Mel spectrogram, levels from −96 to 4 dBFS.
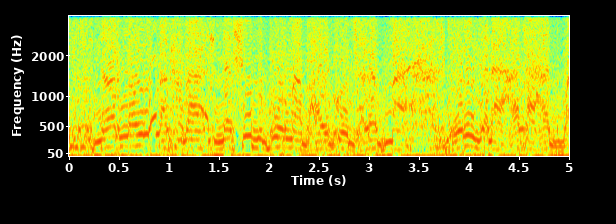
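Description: Companded audio read as linear runs from the very start to the end of this speech. The A-law bytes are being played back as plain 8-bit linear samples without expansion, so every sign change throws the output across roughly half its range and soft passages come out as large as loud ones. The result is harsh, buzzy distortion at very high level, with heavy noise in the pauses, all sitting inside the 4 kHz telephone band of the 8,000-sample-per-second G.711 coding.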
